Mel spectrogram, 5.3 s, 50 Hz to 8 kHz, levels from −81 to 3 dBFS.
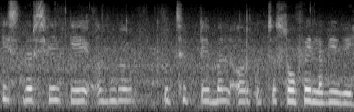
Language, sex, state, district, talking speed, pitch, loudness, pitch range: Hindi, male, Rajasthan, Jaisalmer, 125 wpm, 265 Hz, -19 LUFS, 255-275 Hz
